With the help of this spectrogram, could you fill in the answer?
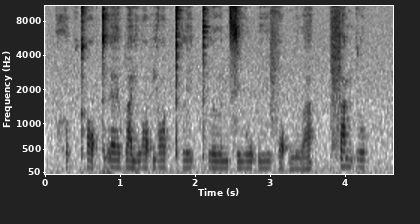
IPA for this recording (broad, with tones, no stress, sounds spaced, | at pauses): h o˨˩ k̚ tʰ ɔ˨˩ ʔ t r ɛː˧ p a˧ j w ɔ˦˥ ʔ j ɔː˦˥ t̚ pʰ l i˦˥ t̚ pʰ l ɯː˧ n s iː˦˥ w ʔ iː˦˥ f ɔ˨˩ ʔ n u˩˦ a̯ | f a˥˩ ŋ p l u˦˥ k̚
